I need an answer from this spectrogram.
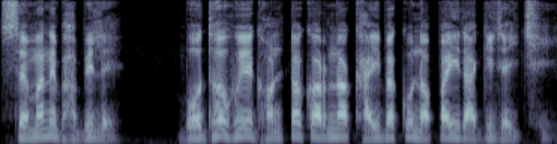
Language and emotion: Odia, neutral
